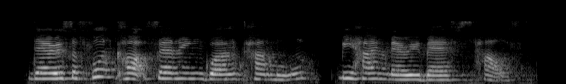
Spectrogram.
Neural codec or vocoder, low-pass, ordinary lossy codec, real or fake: codec, 16 kHz, 4.8 kbps, FACodec; none; none; fake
